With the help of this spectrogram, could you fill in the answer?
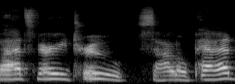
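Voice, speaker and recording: A woman performs a put-on character voice. It sits at a fairly high pitch. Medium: read story.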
